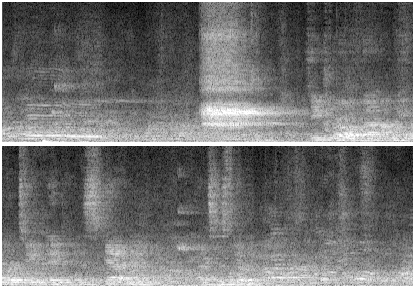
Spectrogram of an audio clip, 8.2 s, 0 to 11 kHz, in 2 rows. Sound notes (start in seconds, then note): 2.0 buzzer blares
